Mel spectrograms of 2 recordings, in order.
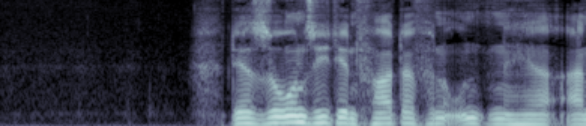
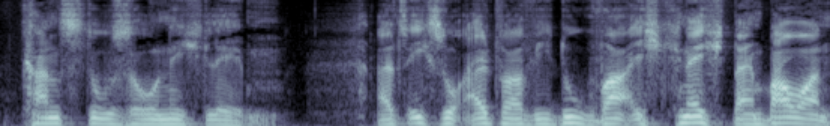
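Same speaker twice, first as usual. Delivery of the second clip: ordinary delivery, nothing marked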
